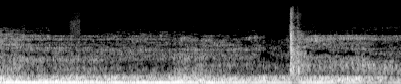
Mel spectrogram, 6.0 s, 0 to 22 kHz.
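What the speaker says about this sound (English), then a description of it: "Let me hear this motor." Oldsmobile Custom Cruiser station wagon with a 351 engine idling cold, a steady deep low rumble running continuously up close, with a couple of brief sharp clicks or knocks over it and no speech.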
